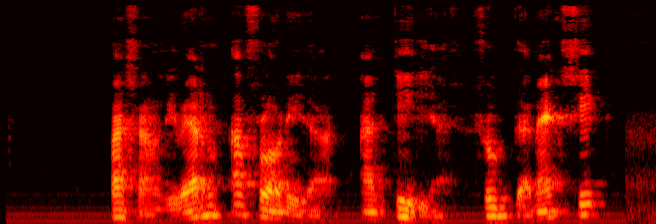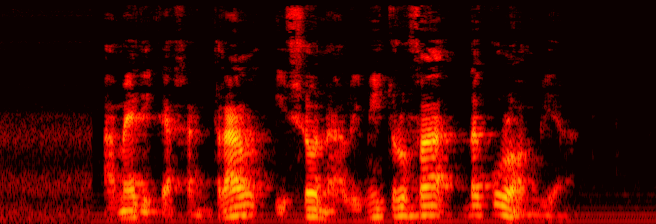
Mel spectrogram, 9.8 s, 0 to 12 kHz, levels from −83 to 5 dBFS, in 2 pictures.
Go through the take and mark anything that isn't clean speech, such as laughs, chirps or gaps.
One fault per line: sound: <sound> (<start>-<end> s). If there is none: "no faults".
no faults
